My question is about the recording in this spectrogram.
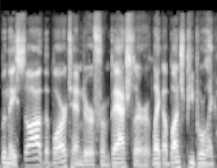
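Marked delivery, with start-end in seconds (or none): none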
